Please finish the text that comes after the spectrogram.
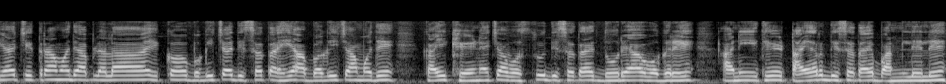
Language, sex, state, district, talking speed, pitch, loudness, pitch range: Marathi, male, Maharashtra, Solapur, 135 wpm, 195 Hz, -14 LUFS, 185-205 Hz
